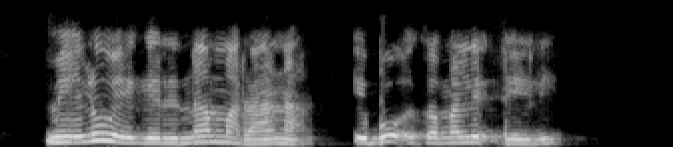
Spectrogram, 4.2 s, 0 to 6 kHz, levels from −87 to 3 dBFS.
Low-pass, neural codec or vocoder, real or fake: 5.4 kHz; vocoder, 44.1 kHz, 128 mel bands, Pupu-Vocoder; fake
